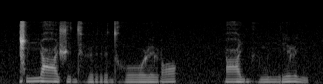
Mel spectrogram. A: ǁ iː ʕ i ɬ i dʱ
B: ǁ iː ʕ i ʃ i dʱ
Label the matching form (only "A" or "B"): B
